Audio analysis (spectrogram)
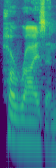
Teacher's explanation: that that you can hear my emphasis on that second syllable horizon that first syllable has that schwa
